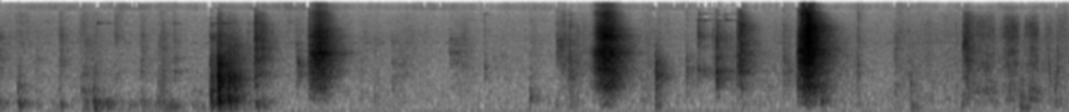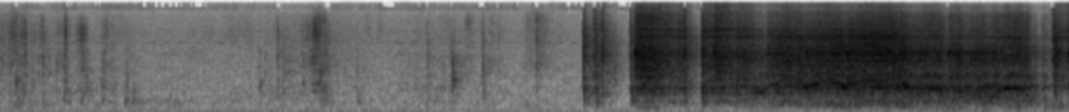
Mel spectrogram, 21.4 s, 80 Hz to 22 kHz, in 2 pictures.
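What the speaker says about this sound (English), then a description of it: "I don't want to go all the way in with the step drill because I don't want to inadvertently drill the hole too big." Step drill boring into the plastic fuel tank of a Wen 2000 generator: scattered sharp bursts and clicks from short trigger pulls, then a sustained loud drilling whir over the final few seconds, all near the microphone.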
